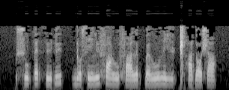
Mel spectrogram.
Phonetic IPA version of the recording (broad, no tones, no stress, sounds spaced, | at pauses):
ʃ u p ɛ θ y ɗ y | ɖ o s i l y f ɑ ɣ u f ɑ l œ k͡p œ β u ð i ɣ y ǁʰ ɑ ɗ ɔ ʃ ɑ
